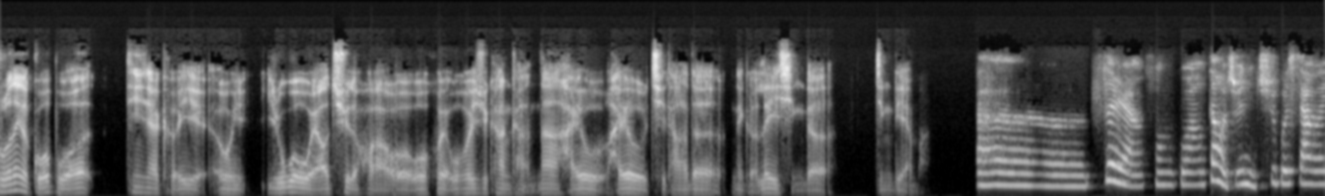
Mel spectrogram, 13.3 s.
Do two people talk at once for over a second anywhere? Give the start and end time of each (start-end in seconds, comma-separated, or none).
none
